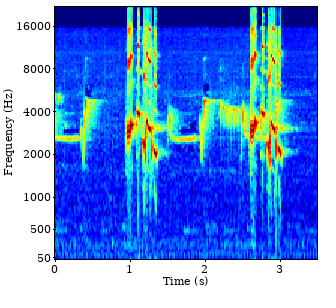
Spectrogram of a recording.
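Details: Sooty-headed bulbul in vigorous song, meant to call rival wild bulbuls so they answer and approach. A thin level whistle ends in a quick upslur, then a loud bubbly burst of chattering notes. The pattern plays twice.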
